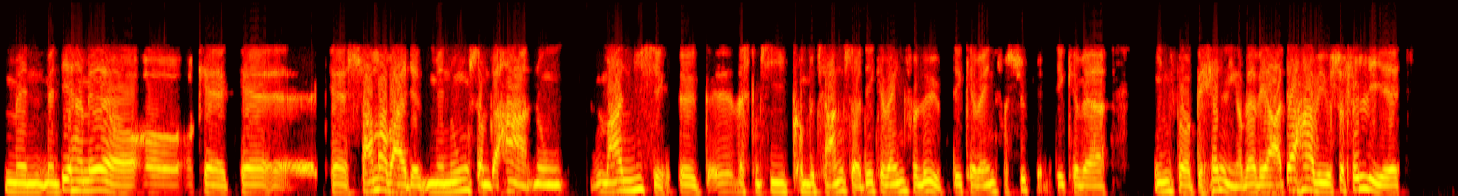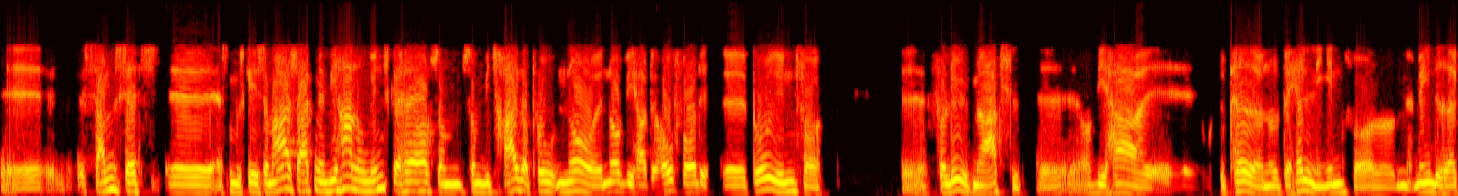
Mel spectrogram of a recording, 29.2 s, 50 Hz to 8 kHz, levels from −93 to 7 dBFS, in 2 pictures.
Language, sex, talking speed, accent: Danish, male, 205 wpm, native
